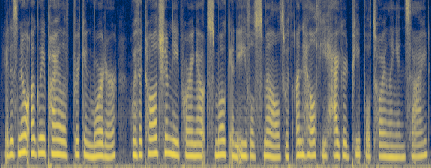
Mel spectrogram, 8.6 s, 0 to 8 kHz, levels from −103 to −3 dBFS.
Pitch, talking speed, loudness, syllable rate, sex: 230 Hz, 175 wpm, -16 LUFS, 4.7 syllables/s, female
